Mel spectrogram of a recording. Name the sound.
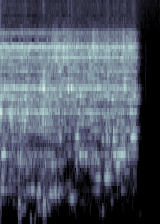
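phone ringtone ringing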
